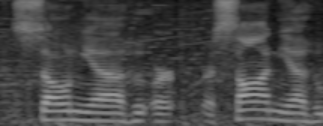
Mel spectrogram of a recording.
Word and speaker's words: Sonia: So, Sonic, Sonia, and Manic. Yeah, not Sonia. Sonia. Yes, it's spelled Sonia, but it's meant to they're the names are all meant to sound similar.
